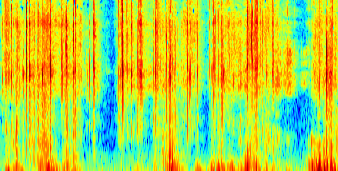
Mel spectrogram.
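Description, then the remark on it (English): Plastic joints creak and click as a toy action figure with many ball joints is flexed near the mic, a run of dry crinkly crunches and squeaks in irregular bursts with a brief pause midway, moderately loud with no talking. “but there's just a lot of ball joints on these, and so they actually have decent flexibility. Makes a lot of noise, so I'm not going to do it too much near the mic.”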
